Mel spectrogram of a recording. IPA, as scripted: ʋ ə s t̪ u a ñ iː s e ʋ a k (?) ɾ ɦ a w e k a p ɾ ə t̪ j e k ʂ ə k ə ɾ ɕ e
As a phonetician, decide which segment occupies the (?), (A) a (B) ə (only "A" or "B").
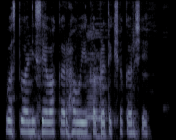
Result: B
